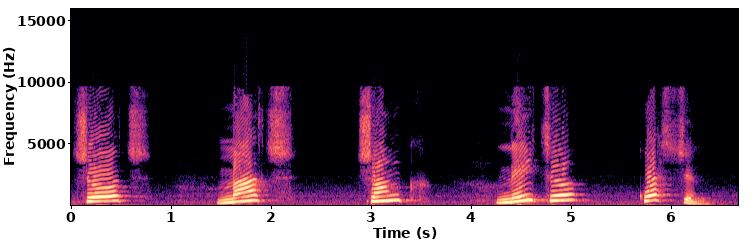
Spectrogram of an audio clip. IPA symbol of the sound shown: tʃ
